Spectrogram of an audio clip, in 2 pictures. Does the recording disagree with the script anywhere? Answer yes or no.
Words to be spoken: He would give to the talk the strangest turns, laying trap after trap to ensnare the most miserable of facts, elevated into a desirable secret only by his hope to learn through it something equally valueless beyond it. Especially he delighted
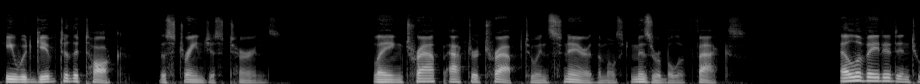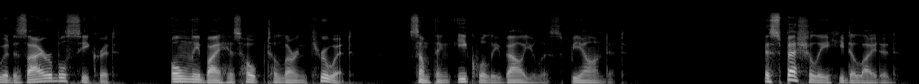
no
